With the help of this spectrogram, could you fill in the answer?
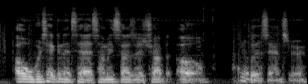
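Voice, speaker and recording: Somewhat breathy, a man speaks at a medium pitch. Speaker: gaming YouTuber. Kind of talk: let's play commentary. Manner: rambling, casual.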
